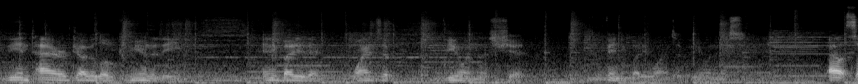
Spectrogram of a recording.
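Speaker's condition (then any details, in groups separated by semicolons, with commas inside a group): No condition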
